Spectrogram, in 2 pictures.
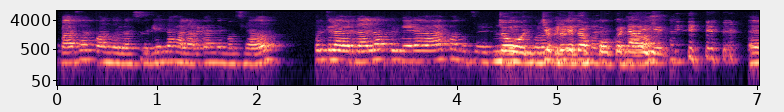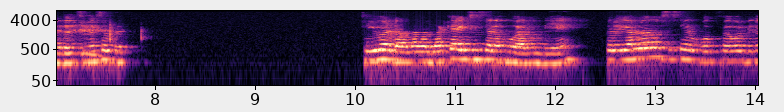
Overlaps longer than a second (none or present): present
